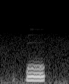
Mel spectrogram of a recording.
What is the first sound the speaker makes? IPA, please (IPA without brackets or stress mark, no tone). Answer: k͡p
